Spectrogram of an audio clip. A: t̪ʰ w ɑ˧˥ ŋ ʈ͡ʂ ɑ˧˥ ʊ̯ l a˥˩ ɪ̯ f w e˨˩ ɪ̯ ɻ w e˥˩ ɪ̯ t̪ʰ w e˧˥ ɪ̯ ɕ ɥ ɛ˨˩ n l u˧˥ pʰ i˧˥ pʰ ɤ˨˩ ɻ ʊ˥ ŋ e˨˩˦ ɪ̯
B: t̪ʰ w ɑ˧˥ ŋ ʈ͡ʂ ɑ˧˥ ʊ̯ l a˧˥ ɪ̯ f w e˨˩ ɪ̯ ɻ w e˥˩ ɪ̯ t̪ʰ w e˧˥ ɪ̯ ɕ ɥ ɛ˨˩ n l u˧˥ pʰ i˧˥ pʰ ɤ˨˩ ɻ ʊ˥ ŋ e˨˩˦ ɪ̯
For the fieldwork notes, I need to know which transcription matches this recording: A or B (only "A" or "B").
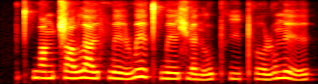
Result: B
